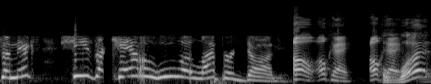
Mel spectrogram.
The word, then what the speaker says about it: Catahoula: Cattle Leo. No. Leah. No. Catalea. No, Catahoula.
